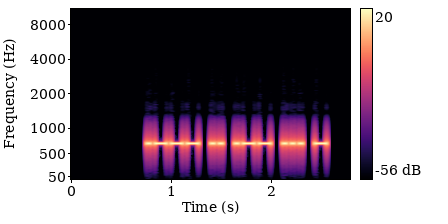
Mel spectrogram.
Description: Morse code, heard as a keyed tone, about 30 wpm, 700 Hz. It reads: JIWST
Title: Five Challenging Letter-Number Combinations 30wpm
